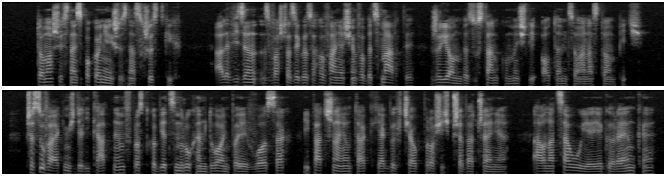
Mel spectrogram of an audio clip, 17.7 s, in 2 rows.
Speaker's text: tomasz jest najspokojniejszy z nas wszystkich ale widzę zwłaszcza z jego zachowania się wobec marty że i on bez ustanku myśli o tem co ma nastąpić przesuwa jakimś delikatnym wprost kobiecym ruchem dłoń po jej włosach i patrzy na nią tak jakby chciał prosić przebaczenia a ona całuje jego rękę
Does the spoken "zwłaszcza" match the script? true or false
true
